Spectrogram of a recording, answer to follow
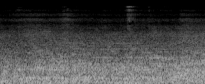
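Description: Steady background hubbub of a large, busy indoor hall, a blur of distant voices and room noise with no single sound standing out.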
